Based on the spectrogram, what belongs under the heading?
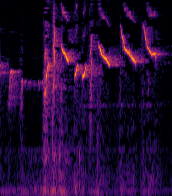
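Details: Greater green leafbird song meant to stimulate pet birds: a flat whistle stepping down, then a series of loud clear downslurred whistles with chattering notes mixed in, fairly steady pace.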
